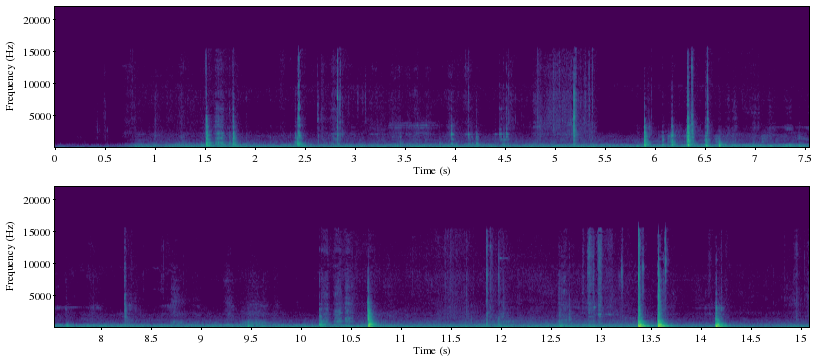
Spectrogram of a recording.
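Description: Hands handling a wooden board on a wooden table: scattered light taps and knocks, then three sharper wood knocks close together near the end as the board is picked up, over a low steady outdoor background.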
